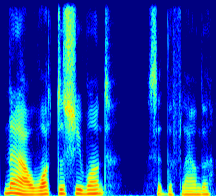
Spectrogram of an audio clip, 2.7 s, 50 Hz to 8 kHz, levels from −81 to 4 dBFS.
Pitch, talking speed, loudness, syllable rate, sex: 150 Hz, 175 wpm, -17 LUFS, 3.9 syllables/s, male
